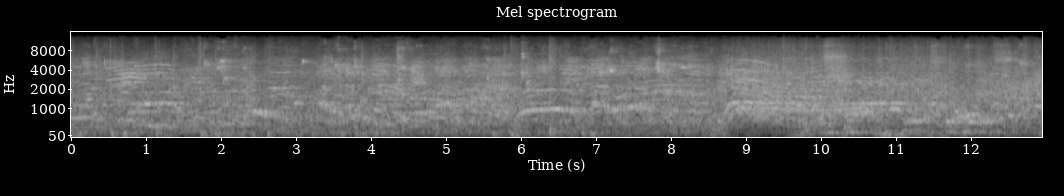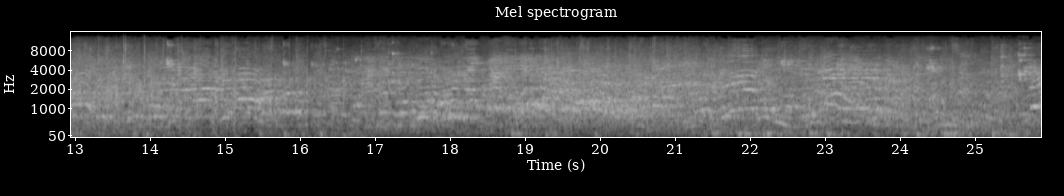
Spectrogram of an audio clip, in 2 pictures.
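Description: A crowd in a large echoing gym chatters and cheers throughout.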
